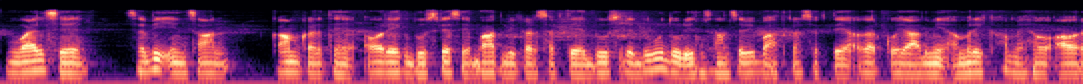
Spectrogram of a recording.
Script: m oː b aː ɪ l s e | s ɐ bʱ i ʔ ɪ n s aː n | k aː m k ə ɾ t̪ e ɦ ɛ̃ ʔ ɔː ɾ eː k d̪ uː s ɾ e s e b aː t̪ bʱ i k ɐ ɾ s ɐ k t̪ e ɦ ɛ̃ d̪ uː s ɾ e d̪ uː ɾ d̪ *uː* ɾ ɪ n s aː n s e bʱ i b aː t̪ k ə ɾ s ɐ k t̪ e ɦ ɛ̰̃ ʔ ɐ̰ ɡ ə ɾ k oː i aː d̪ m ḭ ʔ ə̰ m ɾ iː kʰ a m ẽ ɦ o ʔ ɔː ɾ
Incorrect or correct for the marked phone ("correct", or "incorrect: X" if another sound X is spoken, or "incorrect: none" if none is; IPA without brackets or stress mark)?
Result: correct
